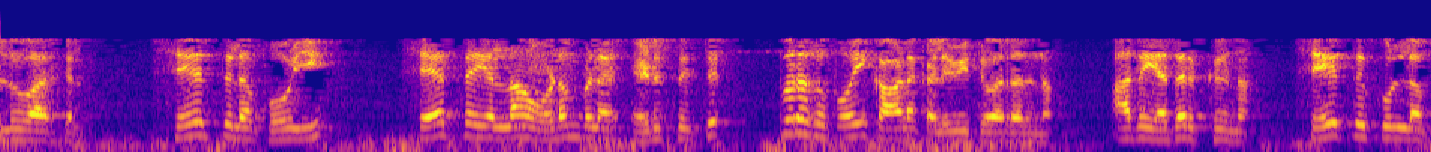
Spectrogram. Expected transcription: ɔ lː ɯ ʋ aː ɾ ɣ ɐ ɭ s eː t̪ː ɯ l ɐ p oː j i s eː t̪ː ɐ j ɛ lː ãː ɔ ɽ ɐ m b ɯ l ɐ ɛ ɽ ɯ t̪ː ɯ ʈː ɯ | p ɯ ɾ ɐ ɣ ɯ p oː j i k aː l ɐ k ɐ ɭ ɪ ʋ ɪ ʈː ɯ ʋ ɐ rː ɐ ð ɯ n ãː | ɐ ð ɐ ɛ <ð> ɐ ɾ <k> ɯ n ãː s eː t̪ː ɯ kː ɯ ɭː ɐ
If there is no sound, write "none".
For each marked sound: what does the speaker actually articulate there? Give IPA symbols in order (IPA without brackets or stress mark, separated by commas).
ð, k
